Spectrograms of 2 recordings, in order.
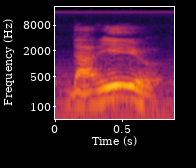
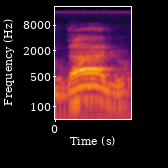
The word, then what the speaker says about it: Dario: Mais tarde, o rei Dario, ou Dário, conforme a pronúncia, confirma o edito do rei Ciro.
